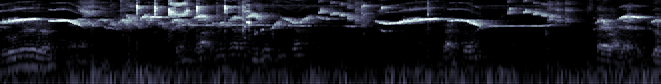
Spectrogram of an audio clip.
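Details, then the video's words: Wild Oriental magpie-robin singing, a recording used to get stressed caged birds to respond: sweet rising whistles that flatten into long level tones, mixed with quick high scratchy notes and chirps. "suara KACER ALAM"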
